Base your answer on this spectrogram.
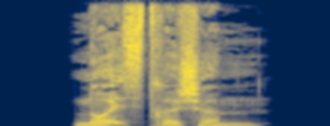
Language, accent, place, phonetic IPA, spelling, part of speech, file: German, Germany, Berlin, [ˈnɔɪ̯stʁɪʃm̩], neustrischem, adjective, De-neustrischem.ogg
- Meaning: strong dative masculine/neuter singular of neustrisch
